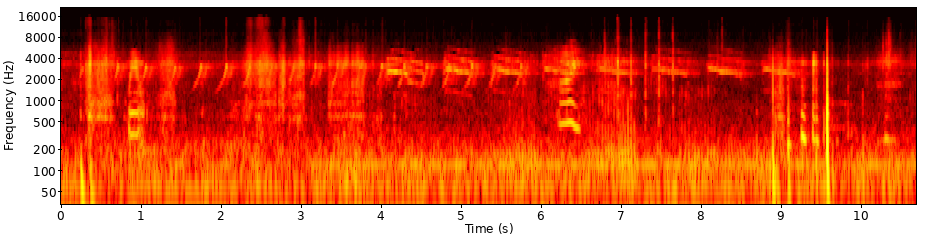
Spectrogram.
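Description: A bird singing a series of short, down-slurred whistled notes, about two a second, through the middle of the stretch. Near the end come a few sharp clicks and one loud knock.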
